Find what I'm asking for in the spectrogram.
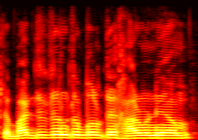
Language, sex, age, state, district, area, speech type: Bengali, male, 60+, West Bengal, Alipurduar, rural, spontaneous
